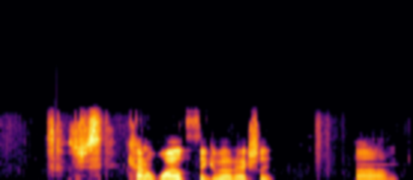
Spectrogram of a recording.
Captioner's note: laughs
